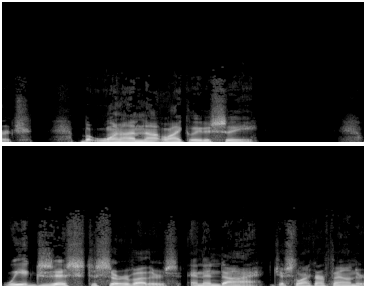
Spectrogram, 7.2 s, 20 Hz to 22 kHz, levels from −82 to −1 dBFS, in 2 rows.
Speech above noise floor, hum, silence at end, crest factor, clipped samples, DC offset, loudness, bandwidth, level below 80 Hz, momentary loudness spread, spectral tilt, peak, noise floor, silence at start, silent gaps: 68 dB; none; 0 s; 16 dB; under 0.1%; under 0.1%; -22 LUFS; 11 kHz; -44 dBFS; 10 LU; -7 dB/octave; -6 dBFS; -89 dBFS; 0 s; none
